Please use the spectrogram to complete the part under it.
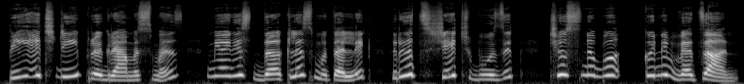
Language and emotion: Kashmiri, happy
